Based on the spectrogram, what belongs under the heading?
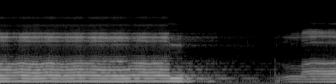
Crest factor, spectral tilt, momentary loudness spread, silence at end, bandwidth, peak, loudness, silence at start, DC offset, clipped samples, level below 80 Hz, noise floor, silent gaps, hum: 14 dB; -6 dB/octave; 18 LU; 0 s; 11 kHz; -14 dBFS; -28 LUFS; 0 s; under 0.1%; under 0.1%; -62 dBFS; -50 dBFS; none; none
